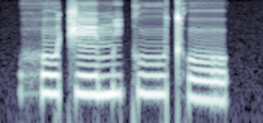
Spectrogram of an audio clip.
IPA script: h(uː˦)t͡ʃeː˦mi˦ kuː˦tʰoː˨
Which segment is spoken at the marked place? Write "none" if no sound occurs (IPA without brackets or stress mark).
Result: oː˦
